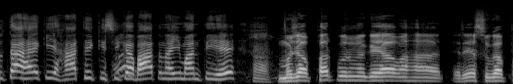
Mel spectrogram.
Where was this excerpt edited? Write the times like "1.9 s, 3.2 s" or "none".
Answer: 2.5 s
